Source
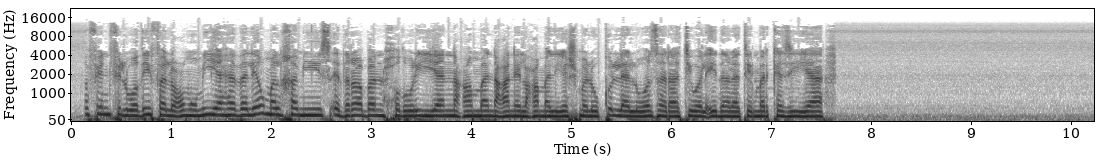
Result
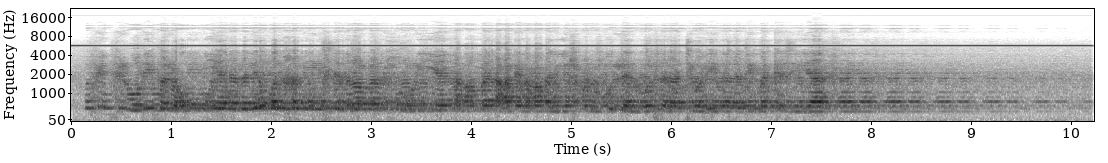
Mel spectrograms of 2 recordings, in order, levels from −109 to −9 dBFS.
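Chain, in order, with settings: regenerating reverse delay 0.245 s, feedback 75%, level -8.5 dB; steep high-pass 480 Hz 48 dB/oct; crackle 320/s -45 dBFS; on a send: echo 0.731 s -21.5 dB; on the sum: shoebox room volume 150 m³, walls furnished, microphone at 4 m; pulse-width modulation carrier 5700 Hz; gain -5 dB

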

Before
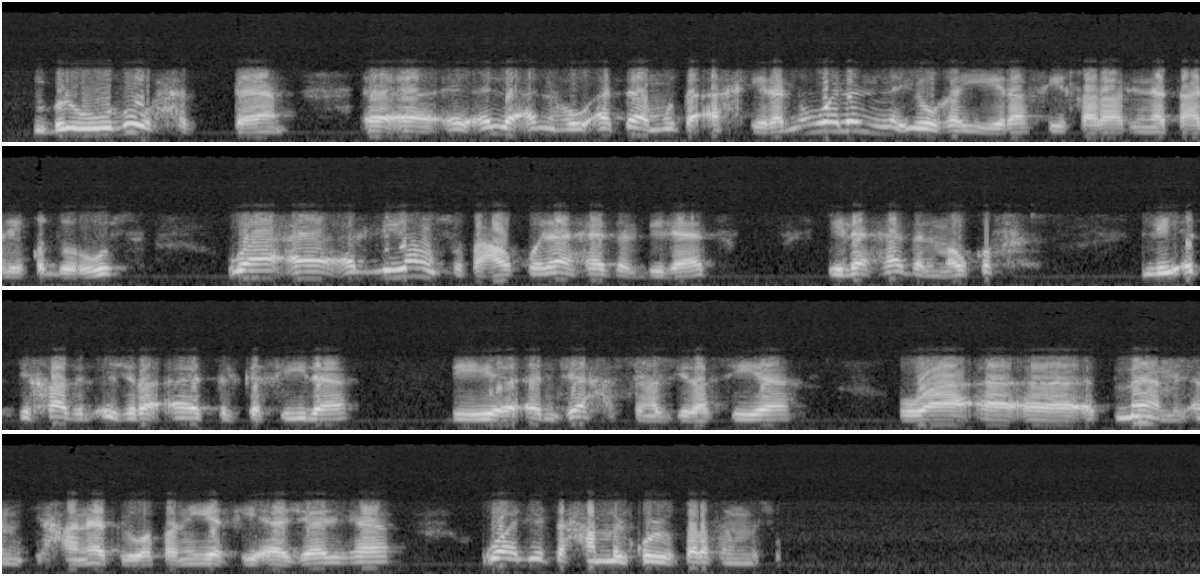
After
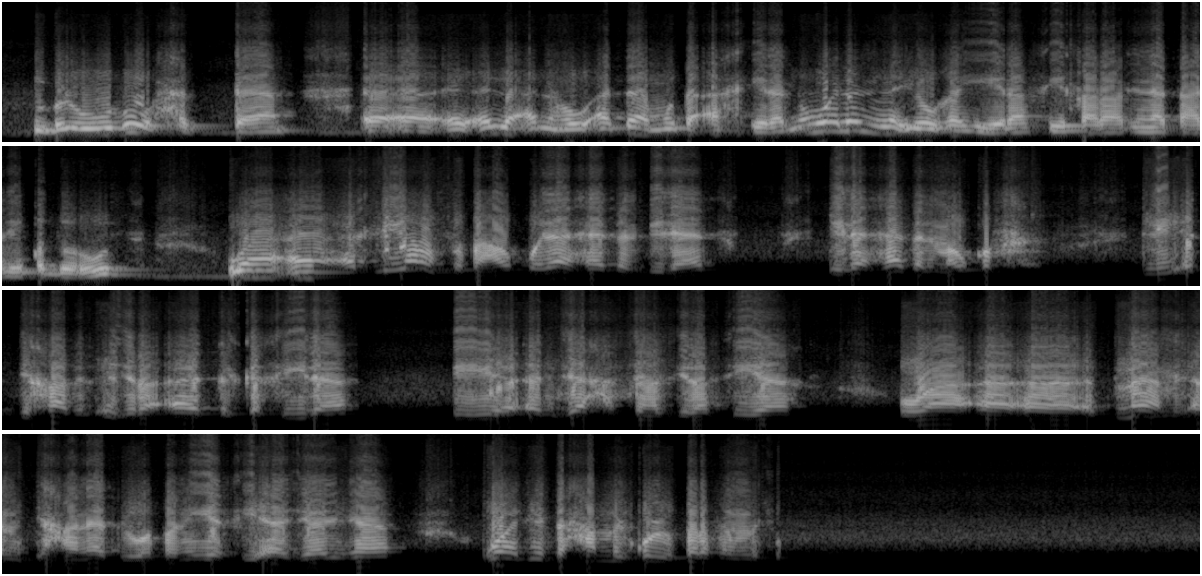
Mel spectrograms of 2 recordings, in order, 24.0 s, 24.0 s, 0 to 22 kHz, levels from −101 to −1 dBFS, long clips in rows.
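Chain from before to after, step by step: median filter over 15 samples; steep high-pass 170 Hz 36 dB/oct, from 7.53 s 780 Hz; notches 60/120/180/240/300/360 Hz; compressor 4:1, threshold -38 dBFS, peak gain reduction 17.5 dB; gain +1 dB

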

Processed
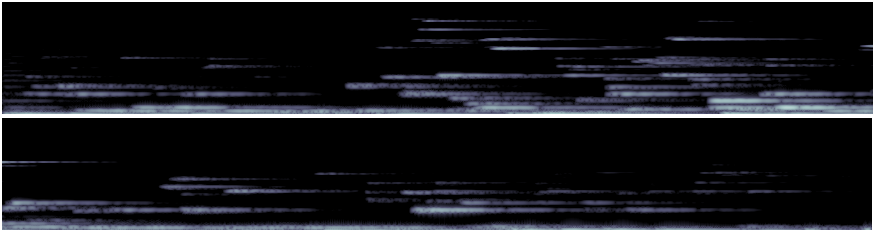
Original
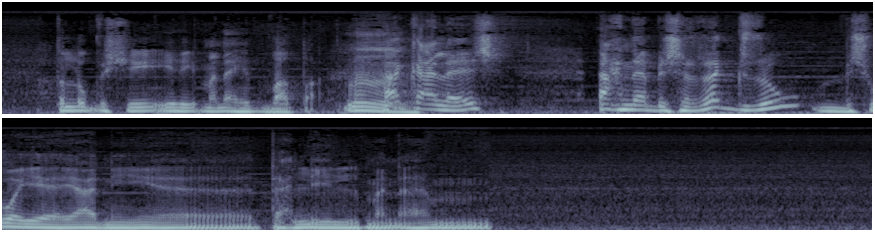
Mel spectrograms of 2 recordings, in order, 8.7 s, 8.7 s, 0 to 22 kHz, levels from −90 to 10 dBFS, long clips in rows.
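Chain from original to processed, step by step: random spectral dropouts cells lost 67%; ripple EQ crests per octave 2, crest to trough 11 dB; in parallel at -2.5 dB: compressor, threshold -33 dBFS, peak gain reduction 15.5 dB; on the sum: fuzz box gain 46 dB, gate -49 dBFS; loudest bins only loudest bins 2; metallic resonator 240 Hz, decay 0.61 s, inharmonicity 0.002; feedback echo 0.101 s, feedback 52%, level -15 dB; shoebox room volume 160 m³, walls mixed, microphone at 5.3 m; mismatched tape noise reduction decoder only; gain -4.5 dB

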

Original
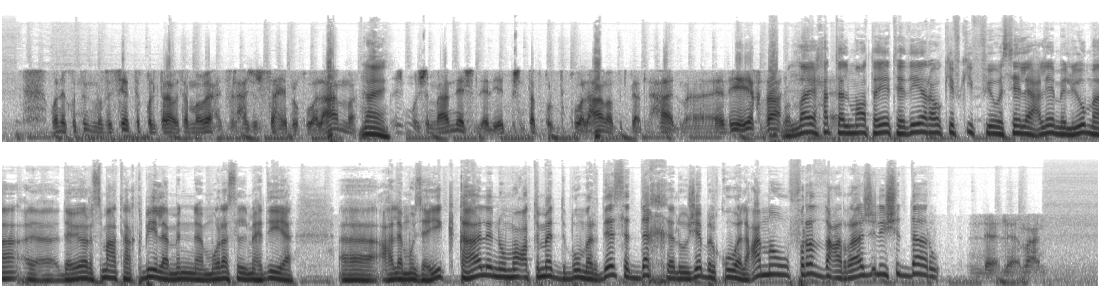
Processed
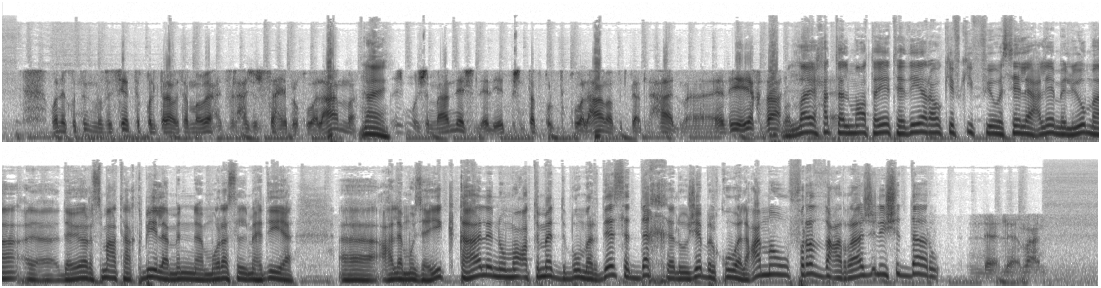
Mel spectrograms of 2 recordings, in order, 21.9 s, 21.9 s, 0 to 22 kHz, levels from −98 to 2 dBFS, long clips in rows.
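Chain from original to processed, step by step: high shelf 4000 Hz +12 dB

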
